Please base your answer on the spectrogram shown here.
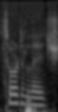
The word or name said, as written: sortilege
